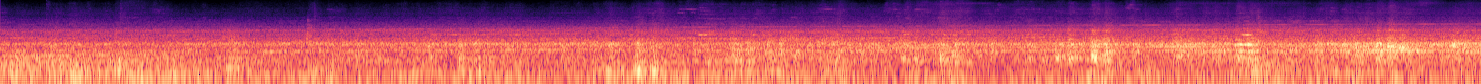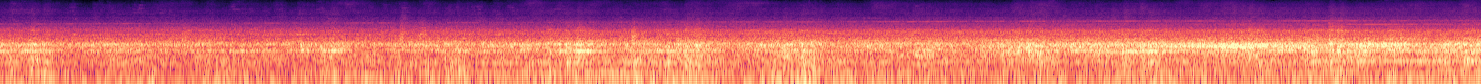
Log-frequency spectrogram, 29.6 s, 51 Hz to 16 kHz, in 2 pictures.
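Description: JR East 209 series 500 electric commuter train running on the rails, with a faint whine rising slowly in pitch as it gathers speed. The running noise grows gradually louder, with a few light clicks from the wheels over the track.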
